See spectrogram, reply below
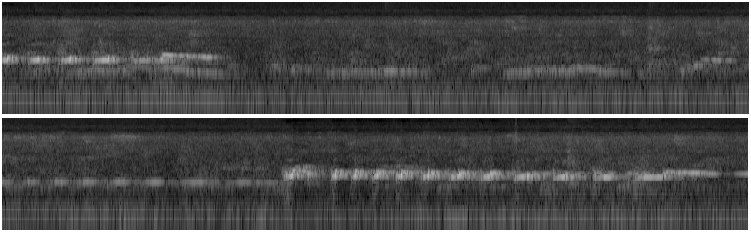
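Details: Loud zebra dove song from local wild and Bangkok stock, used as a lure to get quiet doves singing: rolling, trilled coos repeated in bursts, with soft lower cooing and steady background hum.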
